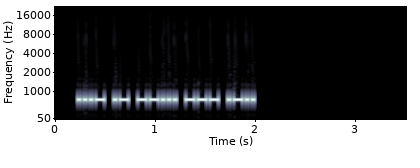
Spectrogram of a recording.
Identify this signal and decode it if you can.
Morse code, heard as a keyed tone, about 40 wpm, 700 Hz. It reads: VA7OL
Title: DXCC-100 Call Signs - 5 Characters - 40wpm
